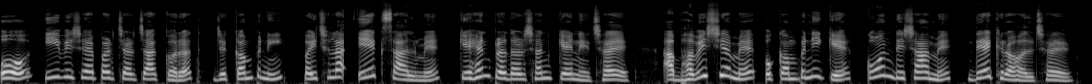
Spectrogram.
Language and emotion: Maithili, neutral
